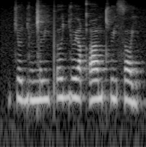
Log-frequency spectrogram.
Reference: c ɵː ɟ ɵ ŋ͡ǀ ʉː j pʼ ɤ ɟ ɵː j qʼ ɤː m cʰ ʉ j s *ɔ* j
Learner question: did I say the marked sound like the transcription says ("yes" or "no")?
yes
